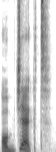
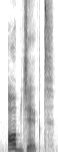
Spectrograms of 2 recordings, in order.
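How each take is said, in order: First: Ob-JECT, weight on the last syllable; second-syllable stress. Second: OB-ject, weight on the first syllable; first-syllable stress. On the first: Teacher showing verb stress to learners, second-syllable stress. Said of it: "stress is placed on the second". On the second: Teacher showing noun stress to learners, first-syllable stress. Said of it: "stress is placed on the first syllable". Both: Shown as a demonstration.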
